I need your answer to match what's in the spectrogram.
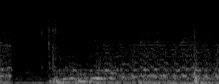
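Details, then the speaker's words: Cheap C4 Corvette with a very loud exhaust: a short crank, then it catches and runs unevenly, stalling unless given gas, its hardest start so far. Flooded hard start, injectors stuck open. "As soon as I give it gas, it's not. All right. So that was the hardest start this thing has ever had."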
